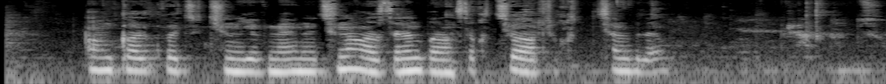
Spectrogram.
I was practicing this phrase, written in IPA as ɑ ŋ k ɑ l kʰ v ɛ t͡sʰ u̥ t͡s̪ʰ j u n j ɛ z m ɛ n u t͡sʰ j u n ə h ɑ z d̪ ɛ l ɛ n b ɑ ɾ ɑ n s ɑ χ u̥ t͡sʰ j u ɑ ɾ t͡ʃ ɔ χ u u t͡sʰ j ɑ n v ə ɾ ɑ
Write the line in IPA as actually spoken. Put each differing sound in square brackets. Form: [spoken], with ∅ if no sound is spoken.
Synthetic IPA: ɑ ŋ k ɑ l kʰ v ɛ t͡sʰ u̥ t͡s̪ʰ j u n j ɛ [v] m ɛ n u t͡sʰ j u n ə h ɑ z d̪ ɛ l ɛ n b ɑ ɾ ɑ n s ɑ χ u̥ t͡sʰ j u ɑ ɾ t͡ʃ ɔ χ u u t͡sʰ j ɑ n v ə ɾ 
